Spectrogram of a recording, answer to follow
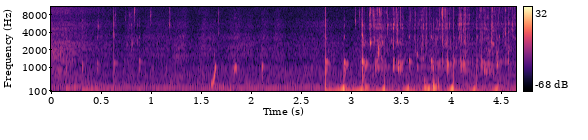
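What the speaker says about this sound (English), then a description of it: "Can you hear that pouring up?" Liquid pours in close up, starting as soft drips and trickles and then turning into a steady run of rhythmic glugs, moderately loud with no talk over it.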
